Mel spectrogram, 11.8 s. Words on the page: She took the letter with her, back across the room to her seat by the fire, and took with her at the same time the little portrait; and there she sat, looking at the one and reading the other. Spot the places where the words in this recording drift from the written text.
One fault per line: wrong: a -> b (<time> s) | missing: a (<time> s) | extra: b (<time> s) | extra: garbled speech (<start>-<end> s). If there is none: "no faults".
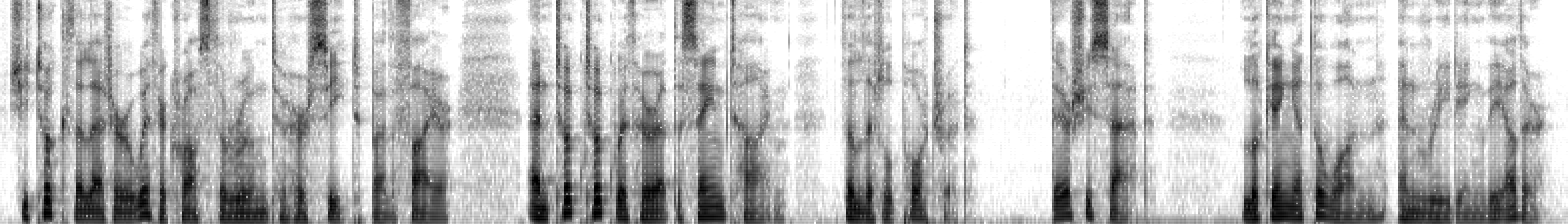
missing: her back (1.2 s)
extra: took (4.4 s)
missing: and (7.3 s)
